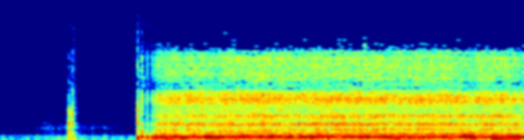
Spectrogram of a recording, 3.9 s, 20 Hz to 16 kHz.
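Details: Roberts Revival R250 radio, mid-90s: harsh, smeared, crackly roar where voice should be; audio amplifier chip blown by a reverse-polarity power adaptor, fixed by replacing chip and capacitor.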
